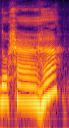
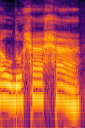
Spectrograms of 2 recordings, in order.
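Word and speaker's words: ضحاها: Pada ayat terakhir An-Nazi'at, seharusnya dibaca sebagai duhaa. Namun Isnaini membacanya sebagai alduhaa.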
